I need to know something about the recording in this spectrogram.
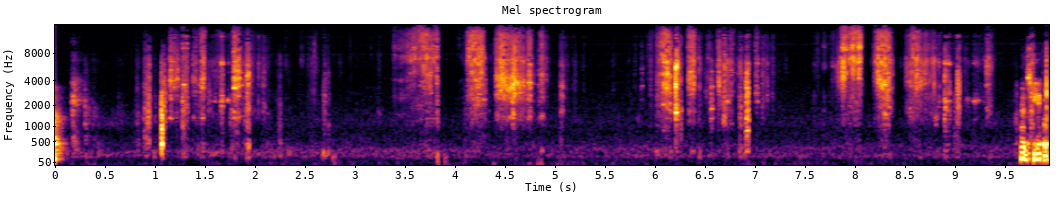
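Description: A craft knife scrapes and scores a thin plastic sheet.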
